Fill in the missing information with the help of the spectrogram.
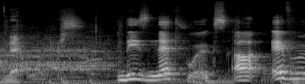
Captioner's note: applause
